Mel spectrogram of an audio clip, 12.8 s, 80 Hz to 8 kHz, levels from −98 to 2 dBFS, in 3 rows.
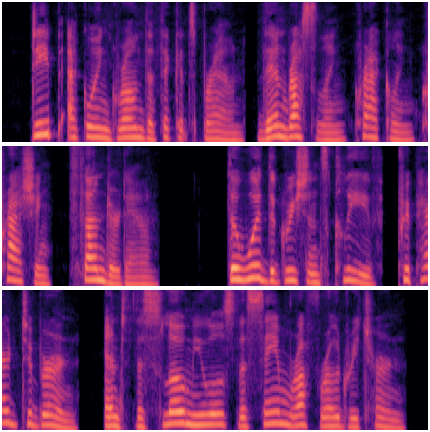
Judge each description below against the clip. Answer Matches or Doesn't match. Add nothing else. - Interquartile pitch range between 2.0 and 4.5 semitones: Doesn't match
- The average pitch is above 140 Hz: Matches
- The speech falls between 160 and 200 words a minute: Doesn't match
